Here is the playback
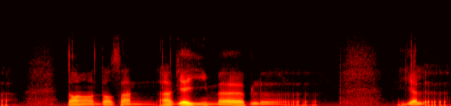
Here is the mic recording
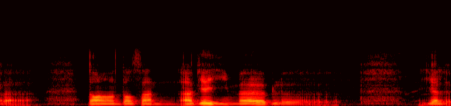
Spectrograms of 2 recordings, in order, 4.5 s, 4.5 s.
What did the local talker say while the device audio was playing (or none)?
none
